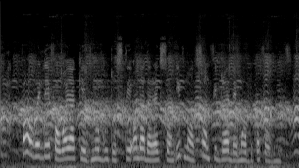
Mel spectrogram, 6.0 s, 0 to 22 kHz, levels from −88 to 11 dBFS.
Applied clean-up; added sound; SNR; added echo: none; Crow; 3 dB; none.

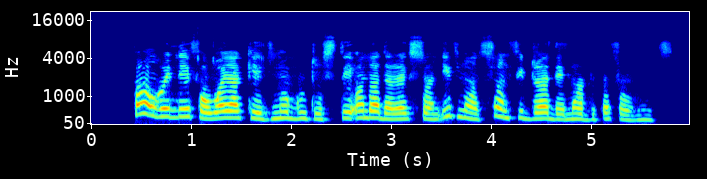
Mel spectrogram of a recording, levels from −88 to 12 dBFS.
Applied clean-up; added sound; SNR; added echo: neural mask model Resemble Enhance denoiser.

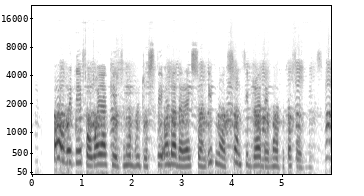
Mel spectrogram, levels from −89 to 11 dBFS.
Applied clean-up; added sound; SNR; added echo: neural mask model RNNoise.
